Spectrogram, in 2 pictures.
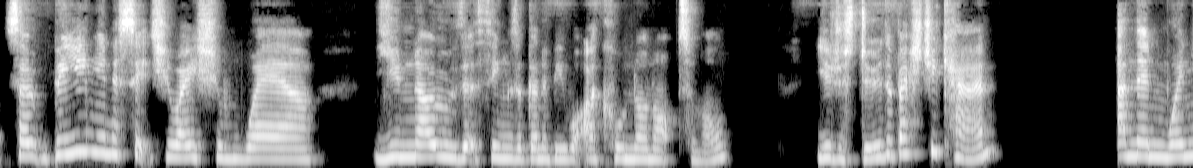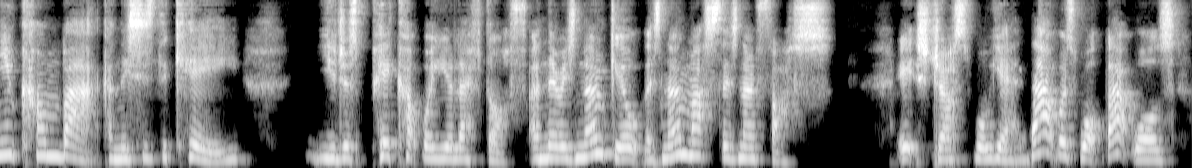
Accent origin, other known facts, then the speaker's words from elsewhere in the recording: United Kingdom; we're British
